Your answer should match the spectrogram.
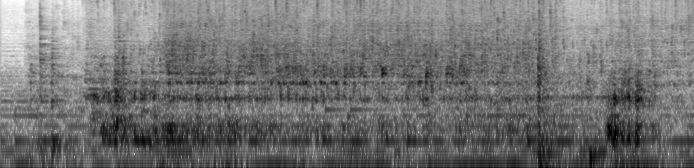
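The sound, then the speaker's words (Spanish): A toilet flushes loudly, a steady rushing swirl of water that fills the whole stretch with a brief gurgling surge near the end. No one speaks. “La de la ducha, el trapeador, los trastes y por supuesto el inodoro.”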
